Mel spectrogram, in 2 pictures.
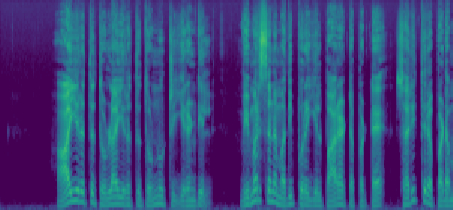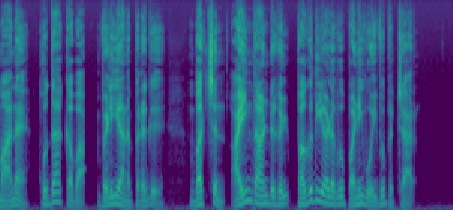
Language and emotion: Tamil, neutral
